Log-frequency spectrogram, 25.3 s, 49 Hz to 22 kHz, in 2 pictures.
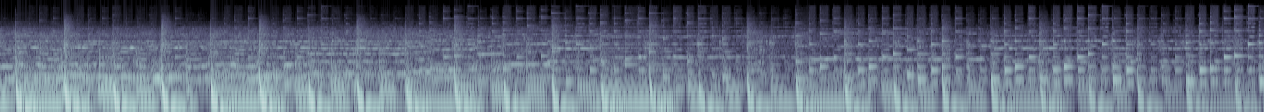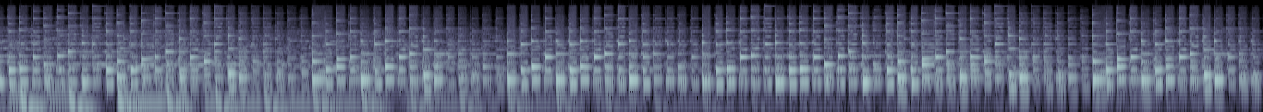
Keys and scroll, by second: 0.7 4, 3.9 3, 4.7 ctrl+d, 4.8 Escape, 7.8 ], 8.7 4, 12.6 3, 16.9 4, 19.7 F9, 20.9 2.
